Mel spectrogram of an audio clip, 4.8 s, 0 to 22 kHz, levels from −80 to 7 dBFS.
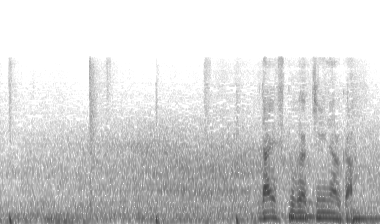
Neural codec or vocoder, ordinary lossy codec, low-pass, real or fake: none; none; none; real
